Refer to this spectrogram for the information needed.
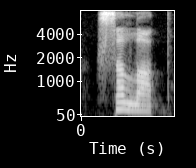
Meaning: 1. salad (dish) 2. lettuce (vegetable Lactuca sativa) 3. lettuce (any plant of the genus Lactuca)
- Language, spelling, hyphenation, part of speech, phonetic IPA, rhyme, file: Ukrainian, салат, са‧лат, noun, [sɐˈɫat], -at, Uk-салат.ogg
